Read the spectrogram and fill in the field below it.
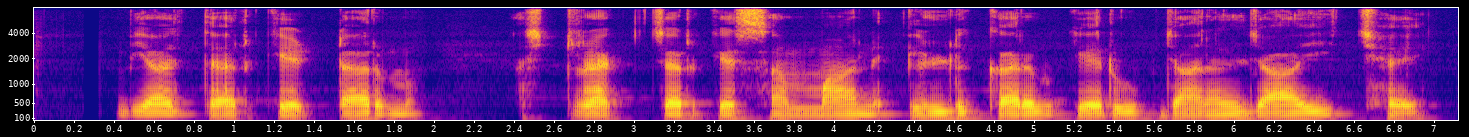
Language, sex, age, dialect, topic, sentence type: Magahi, female, 31-35, Western, banking, statement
